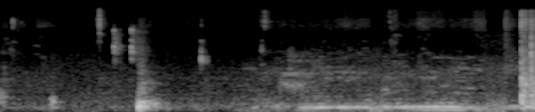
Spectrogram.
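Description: A few faint small clicks and a soft knock, then a low steady hum lasting about a second and a half, heard over a video-call connection.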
